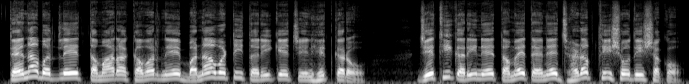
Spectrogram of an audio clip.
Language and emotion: Gujarati, neutral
